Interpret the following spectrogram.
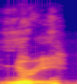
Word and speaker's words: Newry: And once again, this is Nuri. And I shall be your host for the day. Just making sure Nuri is pronounced new and re. It ain't that hard. You blend the words together.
